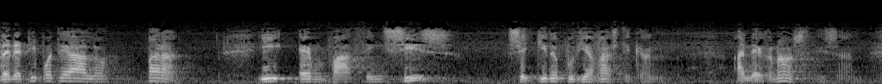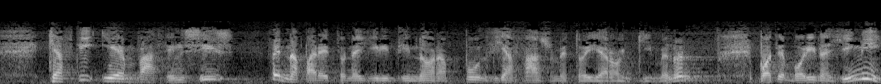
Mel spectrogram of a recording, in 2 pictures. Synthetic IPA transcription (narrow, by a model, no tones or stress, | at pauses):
ðe̞ne̞t̪ipo̞t̪e̞ɐlo̞ | pɐɾɐ | ie̞ɱvɐθinsisː | e̞cinɐpuðʝɐvɐst̪ikɐ̰n | ɐne̞ɣno̞sθḭsɐ̰n | ceɐft̪iʔieɱvɐθinsis | ðe̞nineɐpɐɾet̪i̥t̪o̞nɐʝinit̪ino̞ɾɐpuðʝɐvɐzume̞t̪o̞ieɾo̞ɲcime̞no̞npo̞t̪e̞bo̞ɾinɐʝini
